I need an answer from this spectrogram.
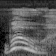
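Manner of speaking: a deep breath let out as woo; exhale woo. Shown as a demonstration. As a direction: blow the breath out slowly. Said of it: "let out a deep breath".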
